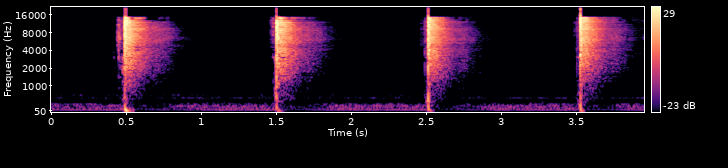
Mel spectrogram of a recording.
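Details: Pico Nd:YAG tattoo-removal laser (755nm Picosure-type machine with 1064nm heads, spot size 1–9 mm) firing: four sharp snapping pops about one second apart, about 60 a minute.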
